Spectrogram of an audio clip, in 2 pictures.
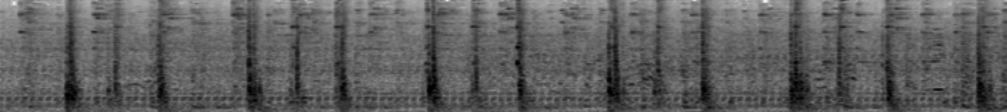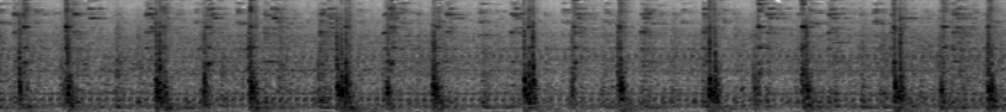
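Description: Large drums boom in a loud, steady, pounding rhythm outdoors.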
